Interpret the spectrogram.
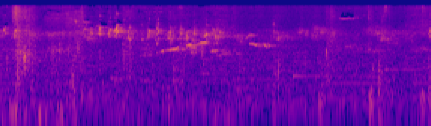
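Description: Small birds chirping and giving short whistled calls, with a few brief clicks.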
